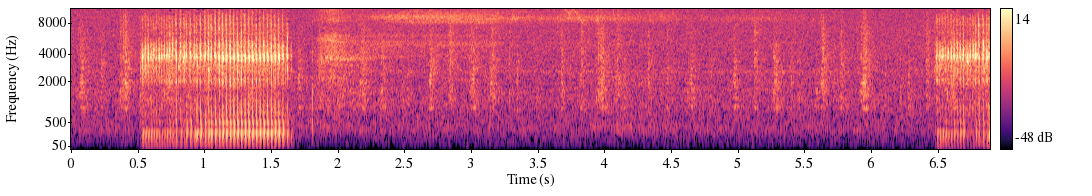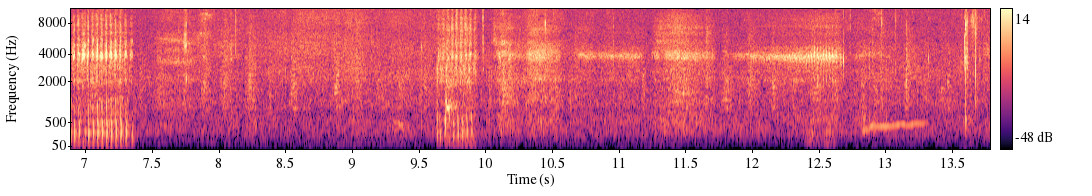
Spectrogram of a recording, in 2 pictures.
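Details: Two loud, rough snoring breaths a few seconds apart, with quieter breathing and faint room noise between them.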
